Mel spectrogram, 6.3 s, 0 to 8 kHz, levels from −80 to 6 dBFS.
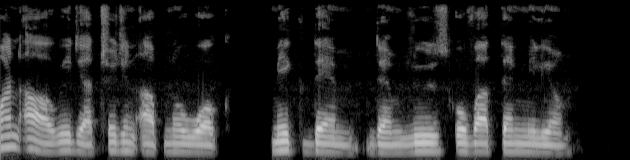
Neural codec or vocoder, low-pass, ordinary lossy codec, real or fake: none; 7.2 kHz; none; real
